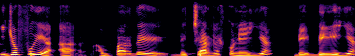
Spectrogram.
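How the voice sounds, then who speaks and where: A woman's voice with ordinary pitch variation, dry and close with no echo. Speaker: listener calling in. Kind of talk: casual chat. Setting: online live call, audio only.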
